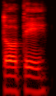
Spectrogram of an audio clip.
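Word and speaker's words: 唐: por la expresión del tote en donde se utiliza un kanji que representa la dinastía Tang y que se pronuncia to y también este fue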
